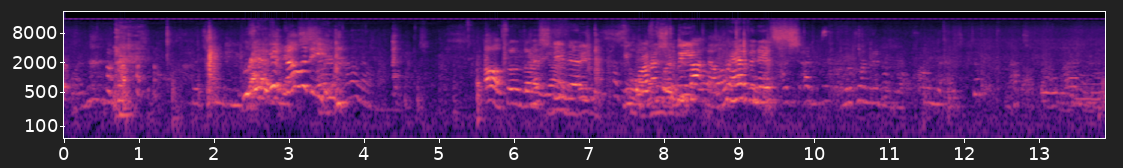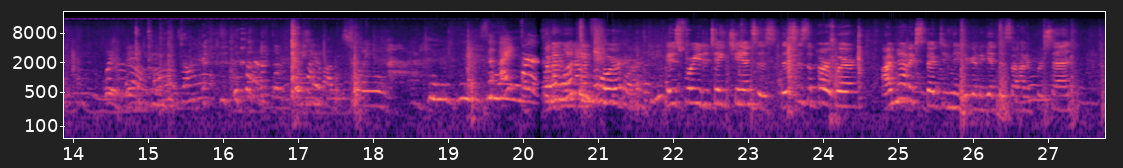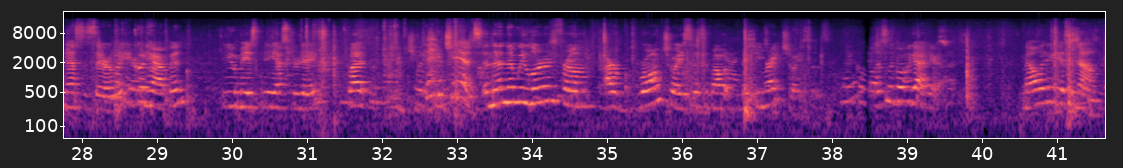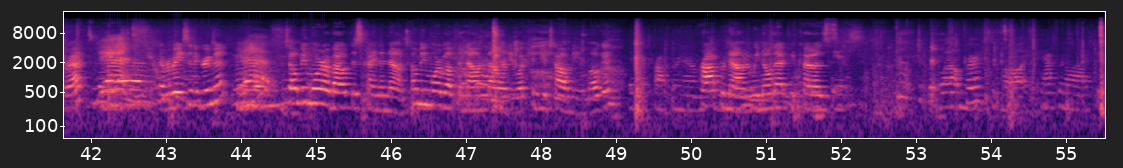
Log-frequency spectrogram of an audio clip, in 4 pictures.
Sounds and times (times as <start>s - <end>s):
Female speech, woman speaking: 6.2s - 11.6s, 20.2s - 39.6s, 40.5s - 49.2s, 50.1s - 52.2s.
